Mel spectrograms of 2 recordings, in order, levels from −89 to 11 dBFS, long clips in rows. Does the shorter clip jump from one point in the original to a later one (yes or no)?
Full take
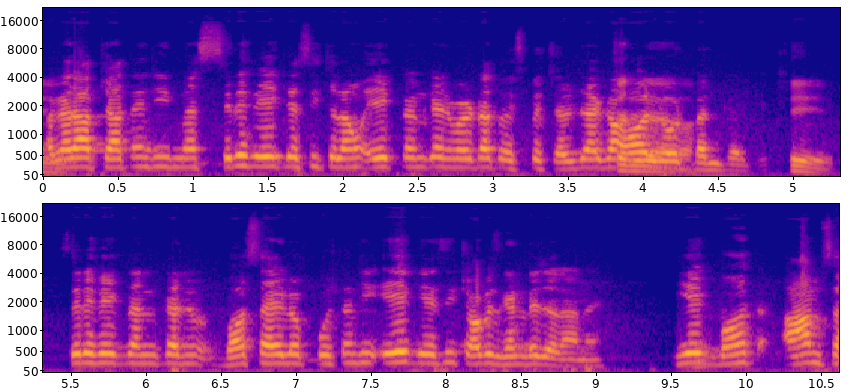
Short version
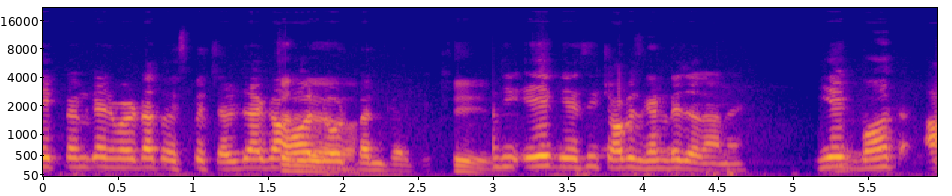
yes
